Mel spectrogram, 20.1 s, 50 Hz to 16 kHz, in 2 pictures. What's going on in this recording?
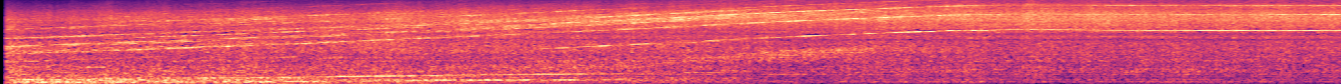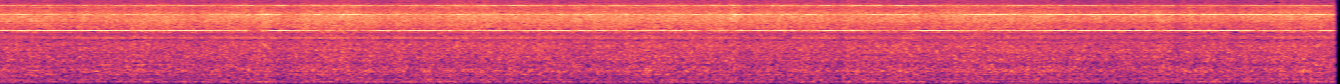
jetcar start01
startup of a jet powered race car
audio ripped from HV40 video using Premiere Pro CS6
taken at Alaska Raceway Park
